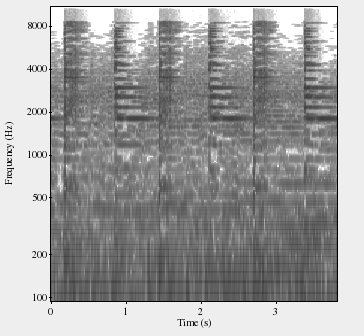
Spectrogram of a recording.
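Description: The metal lid of a boiling kettle clanks and rattles as it bounces against a low ceiling, in a steady rhythm, six bright ringing hits about half a second apart, each with a short metallic shimmer, with no voices.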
